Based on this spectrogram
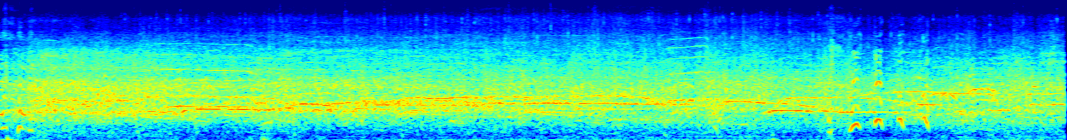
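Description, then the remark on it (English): A crowd claps together in a dense, steady wash of hand claps that runs the whole length, with scattered whoops and murmuring voices mixed in. “We're doing the clap.”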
